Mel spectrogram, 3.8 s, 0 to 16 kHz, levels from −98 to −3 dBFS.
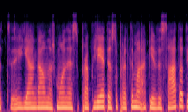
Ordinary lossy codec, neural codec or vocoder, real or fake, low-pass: Opus, 24 kbps; codec, 16 kHz, 4.8 kbps, FACodec; fake; 7.2 kHz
